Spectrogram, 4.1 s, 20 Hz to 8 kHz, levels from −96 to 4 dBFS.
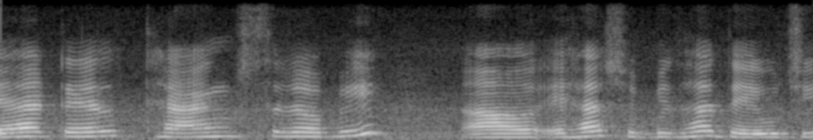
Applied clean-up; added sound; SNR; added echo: none; none; none; none.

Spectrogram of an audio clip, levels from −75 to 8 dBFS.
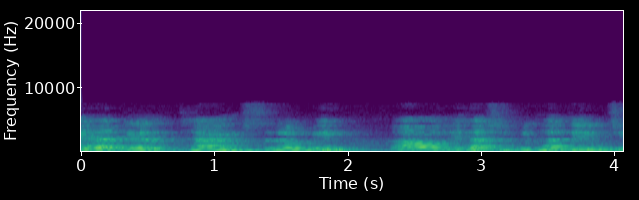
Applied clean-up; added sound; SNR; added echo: none; none; none; reverberation time 0.6 s.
